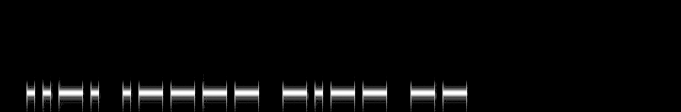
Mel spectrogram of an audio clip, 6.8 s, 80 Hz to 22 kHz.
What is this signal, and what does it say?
Morse code, heard as a keyed tone, about 15 wpm, 700 Hz. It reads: F1YM
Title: DXCC-100 Call Signs - 4 Characters - Repeated 3x - 15wpm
